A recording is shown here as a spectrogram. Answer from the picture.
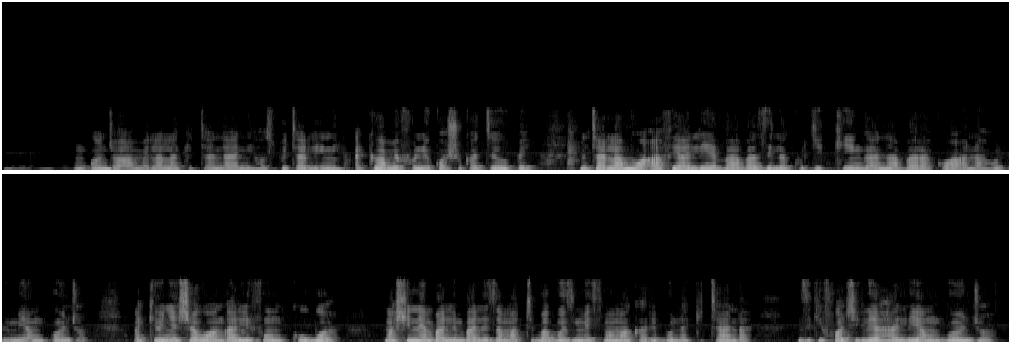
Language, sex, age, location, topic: Swahili, female, 18-24, Nairobi, health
